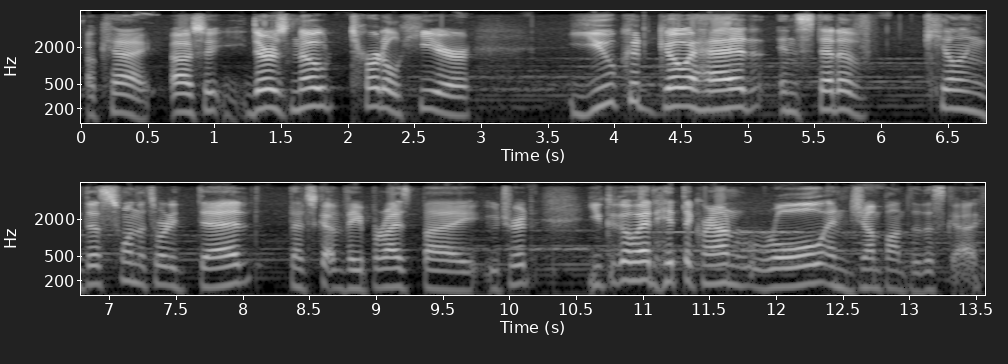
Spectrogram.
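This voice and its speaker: A man's voice: high-pitched, measured pace, bright, forceful tone, clean tone, highs cut off, soft background music. A man acting as game master, narrating a tabletop roleplaying game in a casual, slangy way.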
